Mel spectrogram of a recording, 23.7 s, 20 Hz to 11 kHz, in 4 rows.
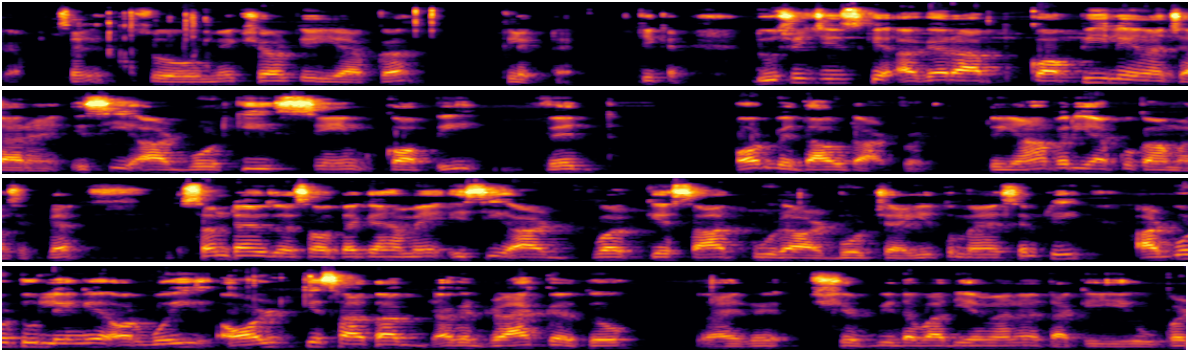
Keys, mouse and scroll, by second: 0.5 click, 0.8 ctrl+z, 2.0 click, 19.3-23.7 alt+drag.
